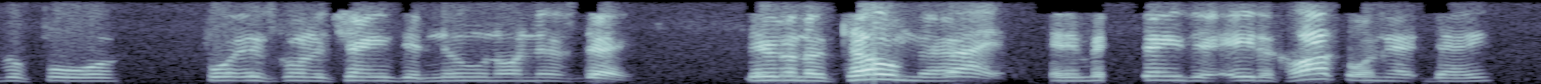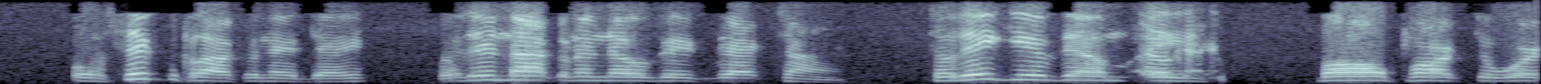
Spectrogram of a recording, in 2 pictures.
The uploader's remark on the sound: Conference Call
